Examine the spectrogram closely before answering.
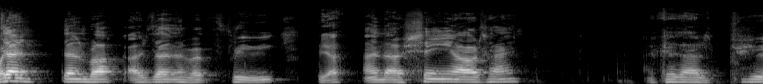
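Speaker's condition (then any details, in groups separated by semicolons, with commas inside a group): Medication-induced speech impediment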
